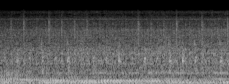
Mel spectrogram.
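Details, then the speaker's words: Car engine at rough idle with steady metallic knock like grinding metal inside; mechanic diagnoses rod knock from excessive clearance on one or two pistons; needs connecting rod and crankshaft regrind or replacement; driven home at only 1,500 rpm. "So para kang may ginigiling na bakal sa loob. Kasi yung piston yan, yung isa hindi na umaabot. Malaki na yung halo."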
